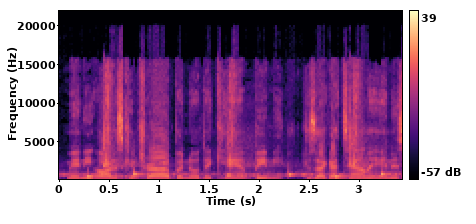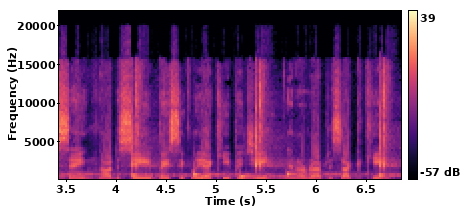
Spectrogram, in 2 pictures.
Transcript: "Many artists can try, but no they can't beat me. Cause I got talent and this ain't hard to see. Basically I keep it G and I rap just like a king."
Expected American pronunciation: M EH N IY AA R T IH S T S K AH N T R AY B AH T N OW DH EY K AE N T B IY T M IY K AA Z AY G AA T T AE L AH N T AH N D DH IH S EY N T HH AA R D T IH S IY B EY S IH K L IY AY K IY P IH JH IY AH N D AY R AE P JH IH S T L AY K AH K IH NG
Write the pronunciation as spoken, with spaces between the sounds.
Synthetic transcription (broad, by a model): M EH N IY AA R T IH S S K AH N T R AY B AH T N OW DH EY K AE N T B IY T M IY K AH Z AY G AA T T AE AH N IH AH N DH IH S EY N T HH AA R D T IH S IY B EY S IH K L IY AY K IY P IH JH IY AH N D AY R AE P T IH S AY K AH K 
